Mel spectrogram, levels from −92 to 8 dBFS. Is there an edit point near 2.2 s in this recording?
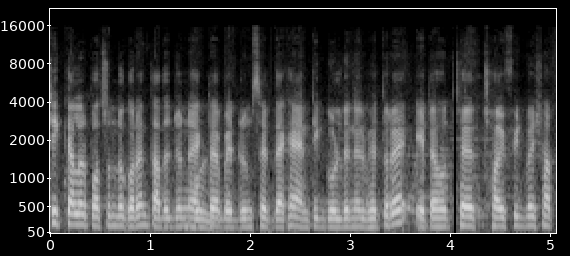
no; 0 cuts

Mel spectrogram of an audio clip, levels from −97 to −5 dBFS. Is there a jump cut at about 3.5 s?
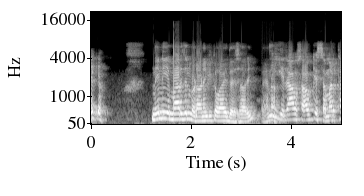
yes; 1 cut; at 3.5 s

